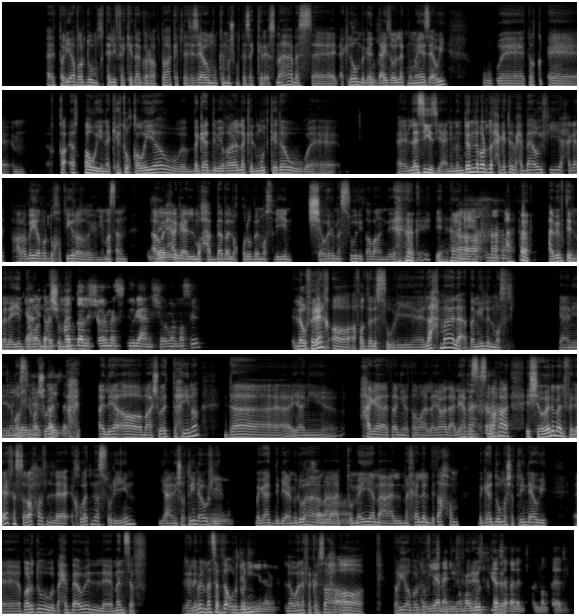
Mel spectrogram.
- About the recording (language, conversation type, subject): Arabic, podcast, إيه دور الأكل التقليدي في هويتك؟
- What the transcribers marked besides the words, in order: in English: "الـمود"; tapping; laughing while speaking: "دي يعني"; laugh; chuckle; laugh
